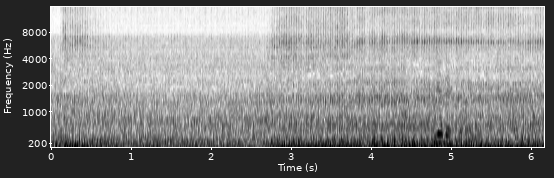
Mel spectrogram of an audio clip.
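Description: A Mahindra 575 tractor engine running at around 1500 RPM while working a wet field, a steady mid-pitched rumble that grows a bit louder partway through, with someone talking over it.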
